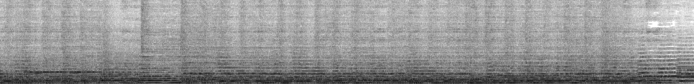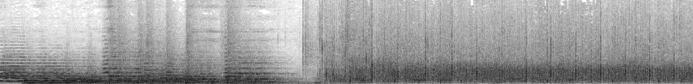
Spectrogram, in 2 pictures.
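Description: Full orchestra playing the closing bars of a piece, with sustained chords and then a few short punched chords before it stops about twelve seconds in. Audience applause follows at once and continues.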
